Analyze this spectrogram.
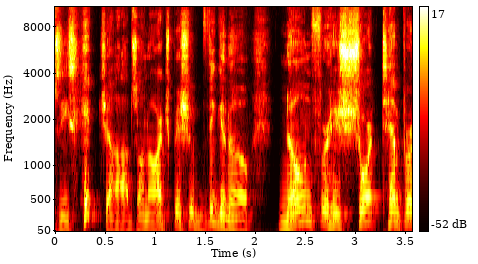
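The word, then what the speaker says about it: Viganò: But now with this letter from the Archbishop Vigano, I think it's pronounced Vigano, who says Pope Francis knew that there was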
